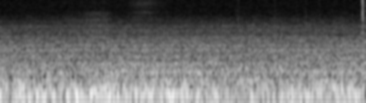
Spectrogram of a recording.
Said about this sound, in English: Just want to report this. Yes, this semi-truck is an obstruction right now. So I'm going to see if I can't get around it.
